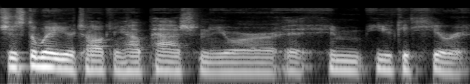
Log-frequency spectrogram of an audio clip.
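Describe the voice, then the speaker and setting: A man talks with a New Jersey accent at a moderate pace. His tone is dark and mellow. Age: 40s. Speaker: podcast host. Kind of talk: casual interview chat.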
